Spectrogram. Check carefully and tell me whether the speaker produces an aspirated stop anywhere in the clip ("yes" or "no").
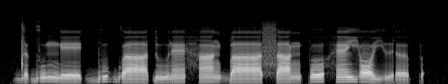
no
